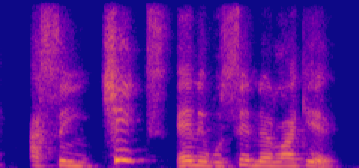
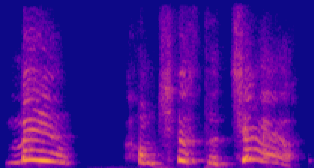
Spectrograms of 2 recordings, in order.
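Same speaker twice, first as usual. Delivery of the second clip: put-on higher, pleading little-boy voice; mock childlike plea; 8 semitones higher, slower than usual. Teen pleading innocence to the cougar, high mock whine. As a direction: beg like a helpless kid. Comic catchphrase refrain.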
